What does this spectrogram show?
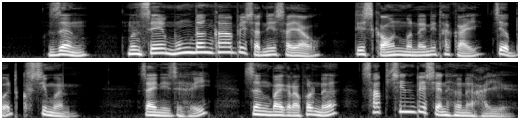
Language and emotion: Bodo, happy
